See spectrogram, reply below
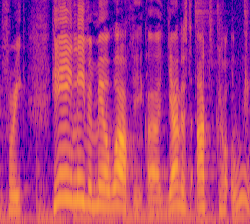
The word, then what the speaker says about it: Giannis Antetokounmpo: Giannis Antetokounmpo. The Greek Freak is going to stay in Milwaukee. That's all we need. Giannis Antetokounmpo.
